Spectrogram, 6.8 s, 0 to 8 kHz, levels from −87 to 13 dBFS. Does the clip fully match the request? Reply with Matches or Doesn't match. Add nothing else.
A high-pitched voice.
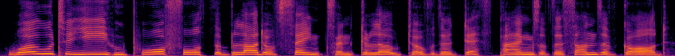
Matches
